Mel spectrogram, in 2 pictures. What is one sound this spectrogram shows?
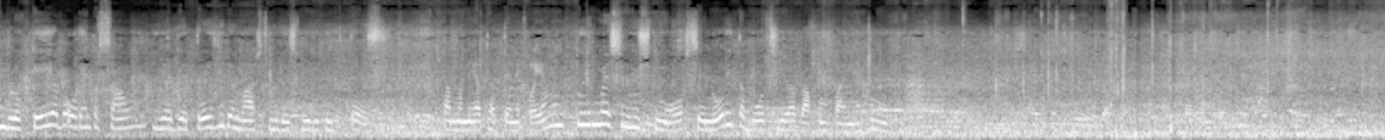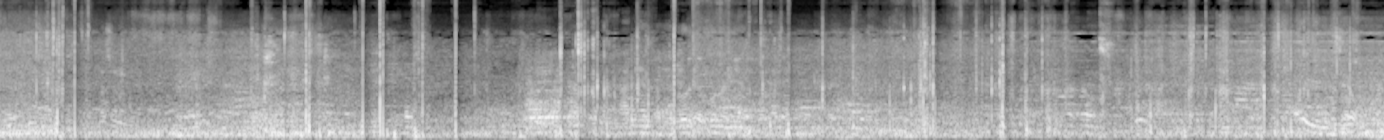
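A crowd of young men murmurs and chatters in the background.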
